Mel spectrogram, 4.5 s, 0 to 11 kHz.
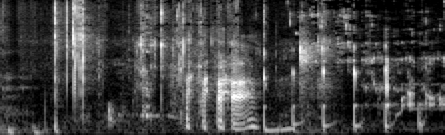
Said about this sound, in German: Okay, dann schüttet auch mal den 13er Riesling ins Glas, dann hast du mehr knackig. Moment, da muss ich das andere Glas nehmen. Genau, Atmo.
